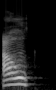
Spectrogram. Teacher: When we have a t at the end of a word, we very often don't release the air. We don't blow the air out of our mouths, and we just hold it.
